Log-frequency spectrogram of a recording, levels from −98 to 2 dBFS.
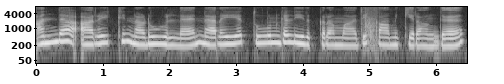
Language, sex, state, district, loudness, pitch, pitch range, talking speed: Tamil, female, Tamil Nadu, Nilgiris, -18 LUFS, 230 Hz, 210-255 Hz, 75 wpm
